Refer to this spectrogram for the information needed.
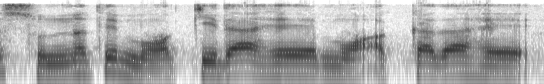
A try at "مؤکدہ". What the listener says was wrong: اس میں یہ کہ سنت مؤکدہ یہ نہیں ہے، کاف کے اوپر زبر ہے، سنت مؤکدہ اس طرح پڑھا جائے گا۔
